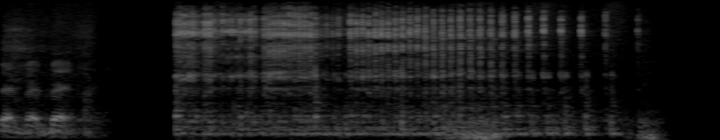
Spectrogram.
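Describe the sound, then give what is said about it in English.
A prize wheel spun in a word game: a long run of rapid, sharp ticks from the pointer striking pegs. The ticks start dense and end abruptly when the wheel stops. “So what we do is you spin the wheel. What you do is spin the wheel.”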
